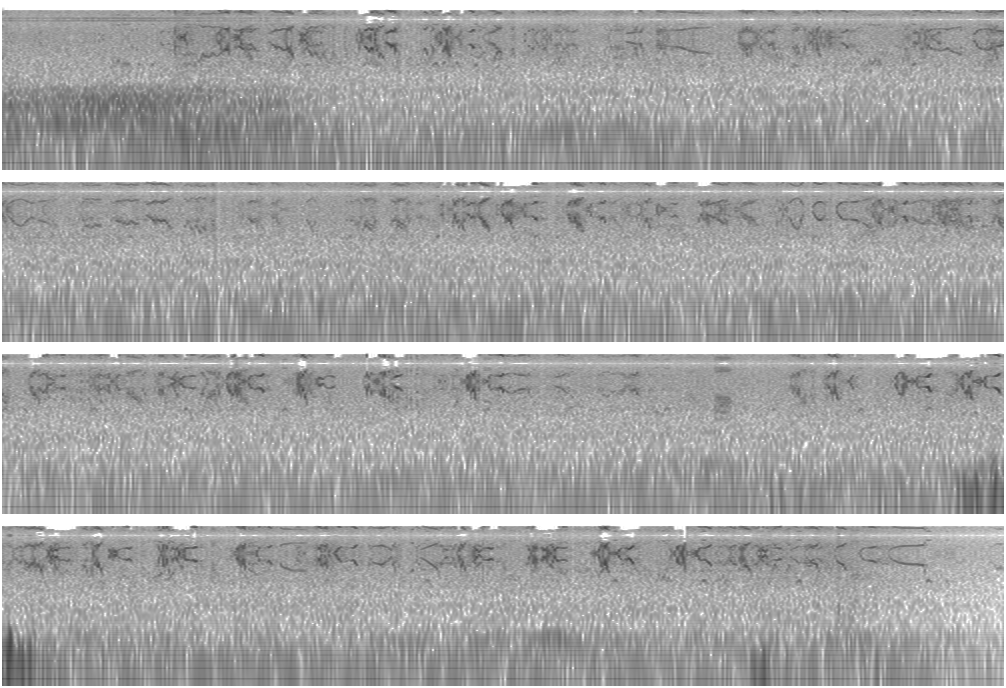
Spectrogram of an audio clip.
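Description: Small wetland birds chirping in a dense, rapid chatter of short high calls, coming in bouts with brief pauses. A dull low thump sounds about three-quarters of the way through.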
